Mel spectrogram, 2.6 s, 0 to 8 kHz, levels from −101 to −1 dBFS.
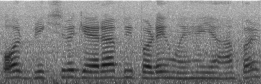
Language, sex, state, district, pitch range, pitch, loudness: Hindi, female, Punjab, Pathankot, 210-235 Hz, 220 Hz, -15 LUFS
